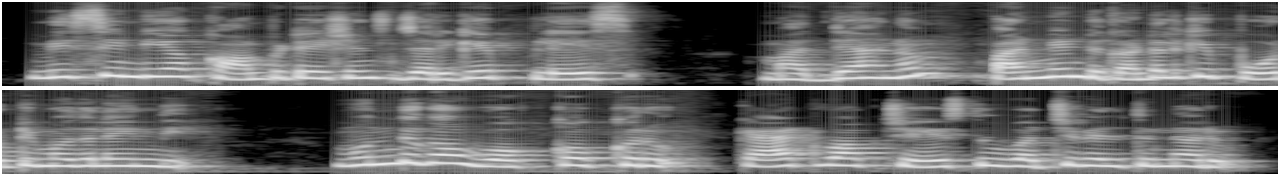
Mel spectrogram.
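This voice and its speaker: A woman narrating a serialized story with a steady, plain storytelling delivery. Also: high-pitched.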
